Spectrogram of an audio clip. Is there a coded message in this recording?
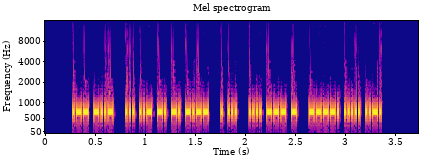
Yes: Morse code from 0.3 to 3.4 s, heard as a keyed tone, about 69 wpm, 700 Hz. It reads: WX SUNNY ES HOT 95F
